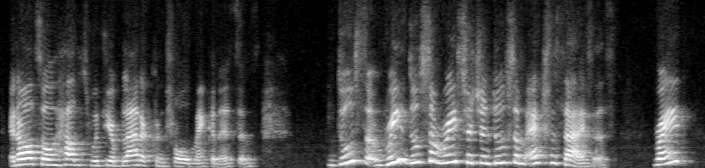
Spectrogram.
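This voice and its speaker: Emphatic woman in her fifties, lo-fi. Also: on the high side. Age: 50s. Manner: emphatic, preachy, repeats phrases for effect. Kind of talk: casual opinion talk to viewers. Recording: dull lo-fi sound.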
